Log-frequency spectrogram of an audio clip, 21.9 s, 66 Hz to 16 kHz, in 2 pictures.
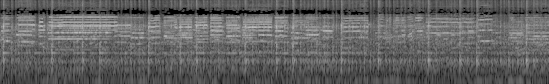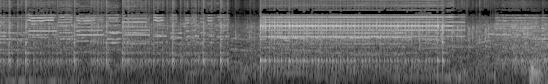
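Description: Basque festival street band of reedy pipes and a drum playing a lively melody. About 16 seconds in the sound cuts to louder, held pipe notes.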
